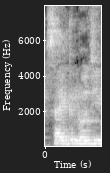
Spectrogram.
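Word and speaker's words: psychology: English में silent कहते जैसे साइकोलॉजी में पी साइलेंट हो जाता है नॉलेज में के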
